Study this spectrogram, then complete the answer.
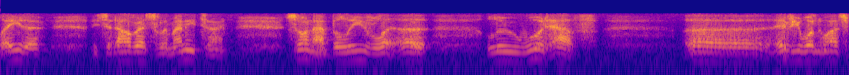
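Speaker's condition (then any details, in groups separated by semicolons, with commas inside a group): Voice box damage after neck operation; voice affected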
